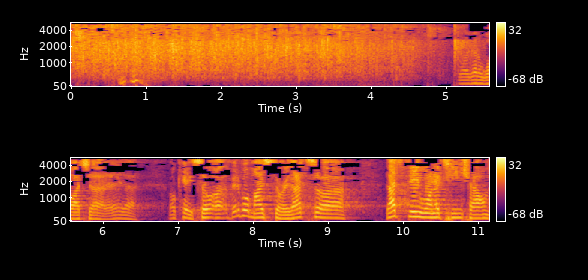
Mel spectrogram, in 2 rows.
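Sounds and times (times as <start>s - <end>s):
audience applause: 0.0s - 4.8s
speech: 5.2s - 11.1s.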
